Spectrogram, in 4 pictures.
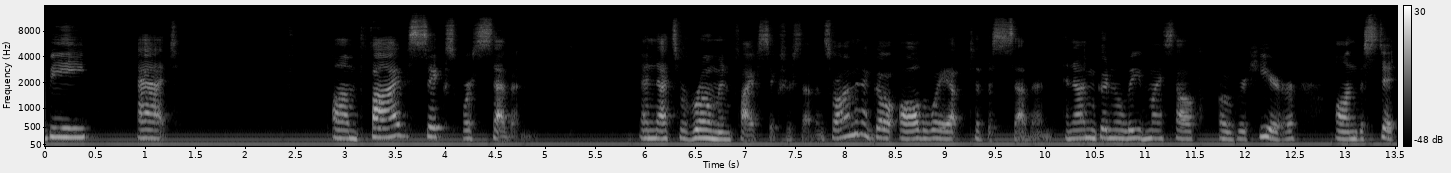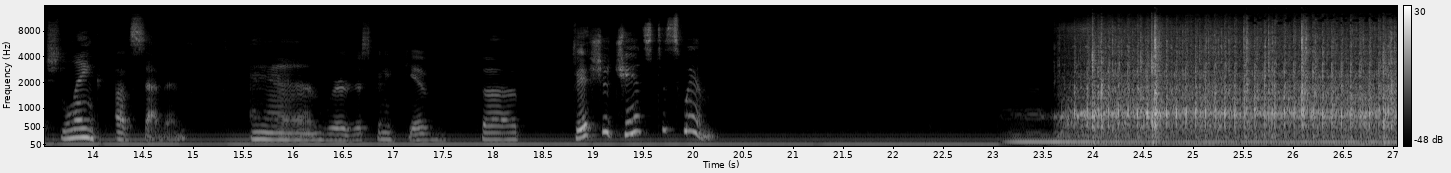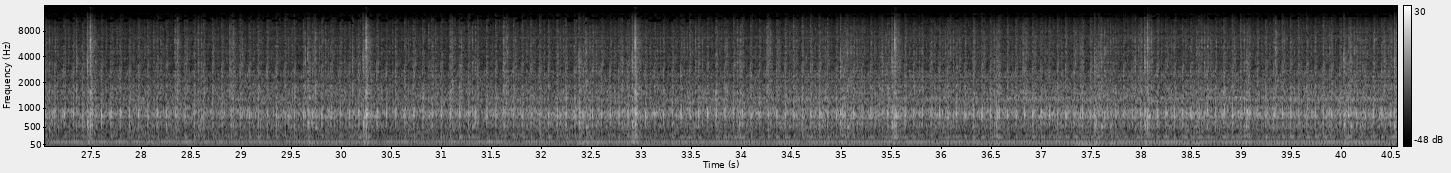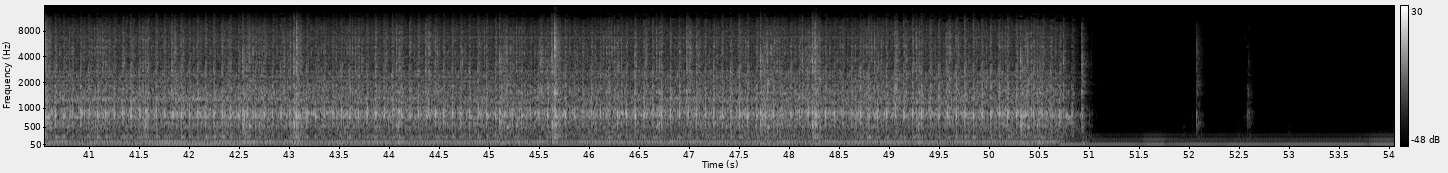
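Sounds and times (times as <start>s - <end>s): sewing machine running: 23.6s - 51.0s
sewing machine tick: 23.6s - 51.0s.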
